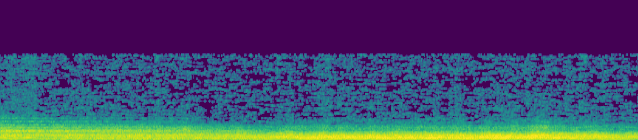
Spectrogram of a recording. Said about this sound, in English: We'll check the radar while they're warming up the plane.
